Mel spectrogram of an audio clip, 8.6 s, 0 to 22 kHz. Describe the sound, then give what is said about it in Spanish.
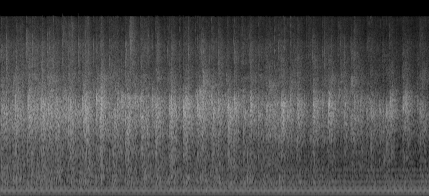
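A steady wash of audience applause given on a count of three with a Shabbat Shalom greeting, many hands clapping at once in a dense, even patter that holds for several seconds without any talking. “Le damos un fuerte abrazo, un, un, fuerte aplauso y un Shabbat Shalom a la cuenta de 3, 1, 2, 3.”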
